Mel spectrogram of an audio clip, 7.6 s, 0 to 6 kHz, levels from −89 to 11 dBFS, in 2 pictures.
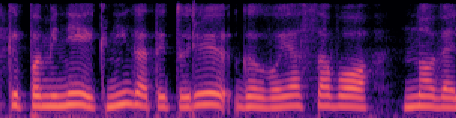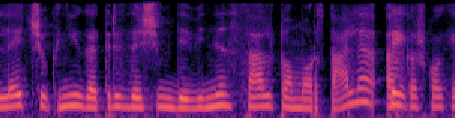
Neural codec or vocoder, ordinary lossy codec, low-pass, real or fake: none; AAC, 32 kbps; 5.4 kHz; real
